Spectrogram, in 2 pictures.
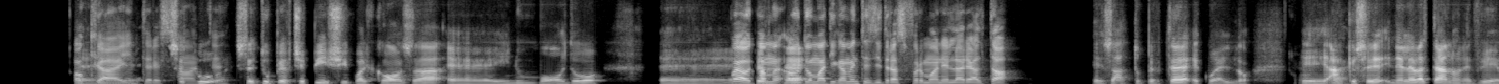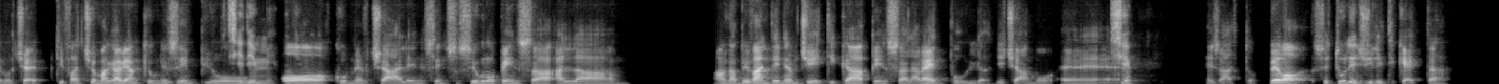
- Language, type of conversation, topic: Italian, podcast, Come si supera la solitudine in città, secondo te?
- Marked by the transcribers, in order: tapping; "Cioè" said as "ceh"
